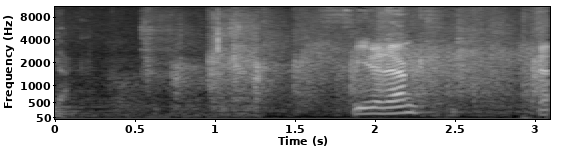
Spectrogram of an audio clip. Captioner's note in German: Beifall BÜNDNIS 90/DIE GRÜNEN und vereinzelt CDU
